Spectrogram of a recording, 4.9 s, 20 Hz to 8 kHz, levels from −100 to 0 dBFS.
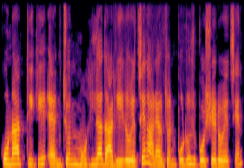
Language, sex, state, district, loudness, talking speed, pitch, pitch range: Bengali, female, West Bengal, North 24 Parganas, -17 LUFS, 125 wpm, 235 Hz, 225-255 Hz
